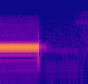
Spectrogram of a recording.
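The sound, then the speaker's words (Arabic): A telephone tone sounds as a call drops: one steady, pure beep lasting a fraction of a second, then cut off abruptly, leaving near silence with a faint trace of noise. “اتصال انقطع، معلش.”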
